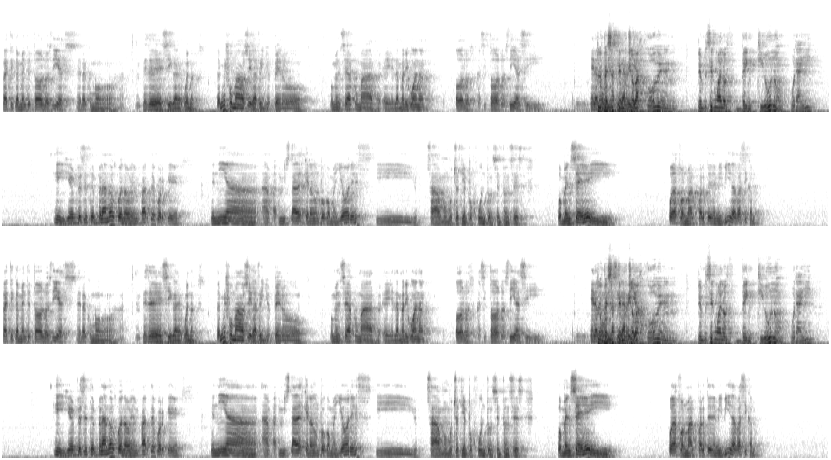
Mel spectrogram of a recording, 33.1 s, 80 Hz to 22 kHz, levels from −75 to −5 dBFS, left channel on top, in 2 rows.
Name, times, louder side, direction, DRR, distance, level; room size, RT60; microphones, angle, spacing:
voice 1, 0.0-2.4 2.7-3.8 4.3-6.0 6.6-8.4 9.1-10.8 11.4-12.7 17.6-20.1 20.7-27.1 27.7-28.7 29.9-31.6, right 1 dB, 45° right, -2 dB, 1.1 m, -25 dB
voice 2, 4.2-4.6 11.9-13.5 13.9-16.2, left 1 dB, 15° left, 1 dB, 1.0 m, -23 dB
29.0 x 16.0 x 2.4 m, 0.68 s
head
